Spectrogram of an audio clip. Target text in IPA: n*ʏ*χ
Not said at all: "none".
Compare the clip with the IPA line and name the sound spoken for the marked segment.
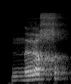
ə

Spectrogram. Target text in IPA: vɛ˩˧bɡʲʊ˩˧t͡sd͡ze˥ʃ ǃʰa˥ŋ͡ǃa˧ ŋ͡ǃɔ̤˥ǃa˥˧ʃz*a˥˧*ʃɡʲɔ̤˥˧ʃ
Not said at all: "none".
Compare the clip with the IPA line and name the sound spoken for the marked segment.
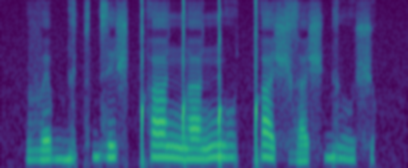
a˩˧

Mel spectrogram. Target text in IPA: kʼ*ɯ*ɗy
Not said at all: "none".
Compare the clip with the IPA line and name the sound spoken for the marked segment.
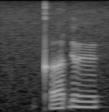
ə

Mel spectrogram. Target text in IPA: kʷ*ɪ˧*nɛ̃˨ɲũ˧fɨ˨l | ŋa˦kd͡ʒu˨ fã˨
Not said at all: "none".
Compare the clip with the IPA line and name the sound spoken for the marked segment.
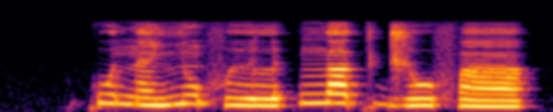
ɨ˧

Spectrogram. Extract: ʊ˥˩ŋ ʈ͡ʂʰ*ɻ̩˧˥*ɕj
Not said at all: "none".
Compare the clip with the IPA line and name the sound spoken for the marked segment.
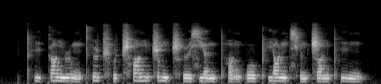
ɻ̩˧˥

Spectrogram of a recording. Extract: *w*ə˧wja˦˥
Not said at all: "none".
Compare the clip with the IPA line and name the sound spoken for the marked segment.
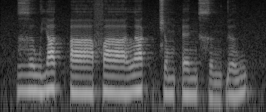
ɣ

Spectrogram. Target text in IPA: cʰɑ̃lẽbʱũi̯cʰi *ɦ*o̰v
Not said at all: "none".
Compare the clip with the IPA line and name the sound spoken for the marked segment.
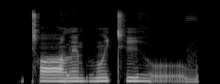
ɦ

